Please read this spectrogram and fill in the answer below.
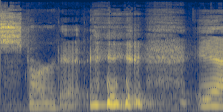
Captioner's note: chuckles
